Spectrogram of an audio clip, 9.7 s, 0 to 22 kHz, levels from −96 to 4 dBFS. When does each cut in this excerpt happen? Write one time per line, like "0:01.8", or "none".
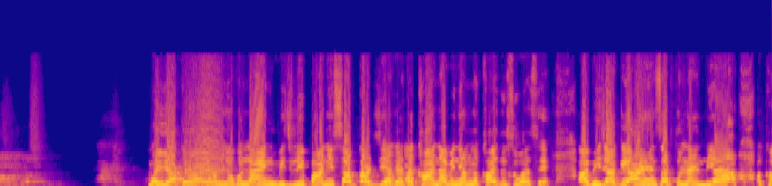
0:02.6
